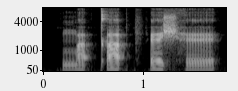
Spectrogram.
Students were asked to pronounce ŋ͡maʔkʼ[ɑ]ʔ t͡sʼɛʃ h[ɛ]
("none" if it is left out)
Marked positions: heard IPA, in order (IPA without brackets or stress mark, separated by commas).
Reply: a, ɛ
